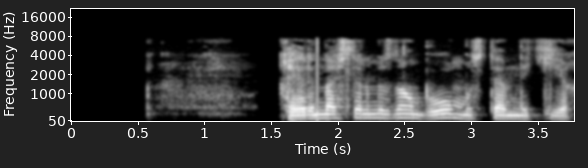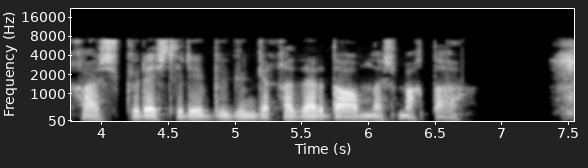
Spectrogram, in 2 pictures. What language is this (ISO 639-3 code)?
uig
